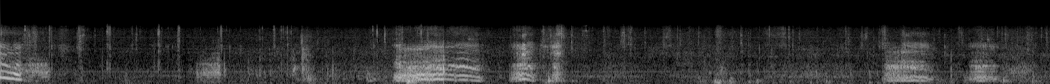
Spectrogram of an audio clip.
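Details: Two 45-day-old female French Bulldog pups, born 23 December 2011, give intermittent whiny growls. The strongest is a drawn-out tonal rumble midway. Shorter grumbles come before and after it, with quiet shuffling between.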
